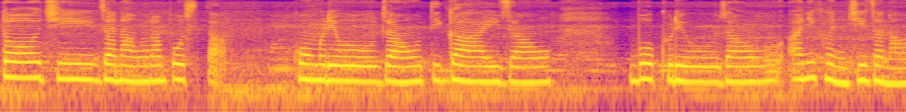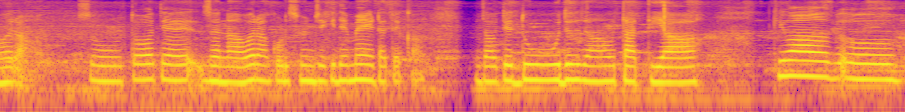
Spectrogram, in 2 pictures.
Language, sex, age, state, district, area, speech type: Goan Konkani, female, 18-30, Goa, Murmgao, rural, spontaneous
